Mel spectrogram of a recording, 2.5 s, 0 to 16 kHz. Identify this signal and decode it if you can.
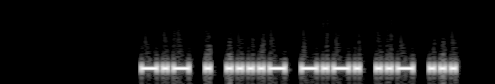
Morse code, heard as a keyed tone, about 42 wpm, 700 Hz. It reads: KE4CUS
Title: USA Call Signs - 6 Characters - 2x Character Spacing - 45wpm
